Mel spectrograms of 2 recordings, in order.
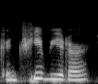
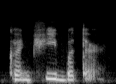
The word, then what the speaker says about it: contributor: iceland he also mispronounced the word contributor as country butter and the word countries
